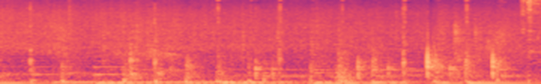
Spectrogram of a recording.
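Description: Onions and mushrooms frying in a pan with rehydrated soy granules, a steady sizzle with scraping and stirring clicks of a utensil against the pan, close and fairly loud.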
